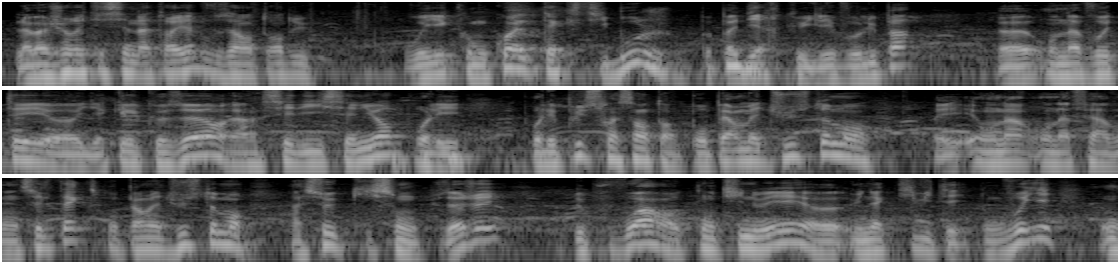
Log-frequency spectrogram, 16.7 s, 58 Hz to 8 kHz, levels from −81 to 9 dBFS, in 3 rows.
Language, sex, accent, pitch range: French, male, French, 110-140 Hz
